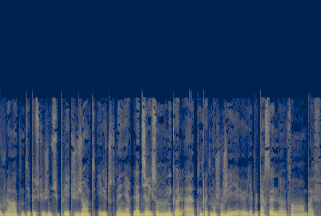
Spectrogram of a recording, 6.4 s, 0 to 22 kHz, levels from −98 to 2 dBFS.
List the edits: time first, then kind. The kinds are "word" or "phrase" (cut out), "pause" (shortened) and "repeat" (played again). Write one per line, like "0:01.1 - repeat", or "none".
0:02.6 - word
